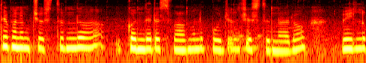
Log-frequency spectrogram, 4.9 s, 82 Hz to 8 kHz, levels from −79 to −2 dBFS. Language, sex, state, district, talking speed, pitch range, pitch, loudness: Telugu, female, Andhra Pradesh, Guntur, 110 wpm, 230-255 Hz, 235 Hz, -17 LUFS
